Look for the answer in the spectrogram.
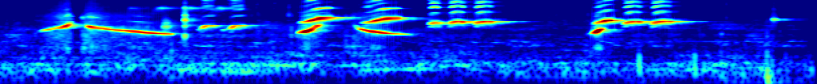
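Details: Ringneck parrot whistling: a rising whistle sliding into a long falling note, then paired rising-and-falling whistles and short level tones, clear and loud indoors over a low hum.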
